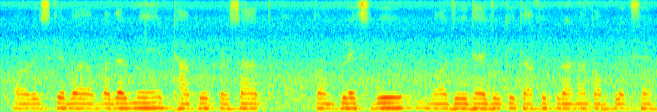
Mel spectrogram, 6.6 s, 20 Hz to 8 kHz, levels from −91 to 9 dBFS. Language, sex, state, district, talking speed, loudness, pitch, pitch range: Hindi, male, Bihar, Muzaffarpur, 145 wpm, -16 LUFS, 130 Hz, 125-135 Hz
